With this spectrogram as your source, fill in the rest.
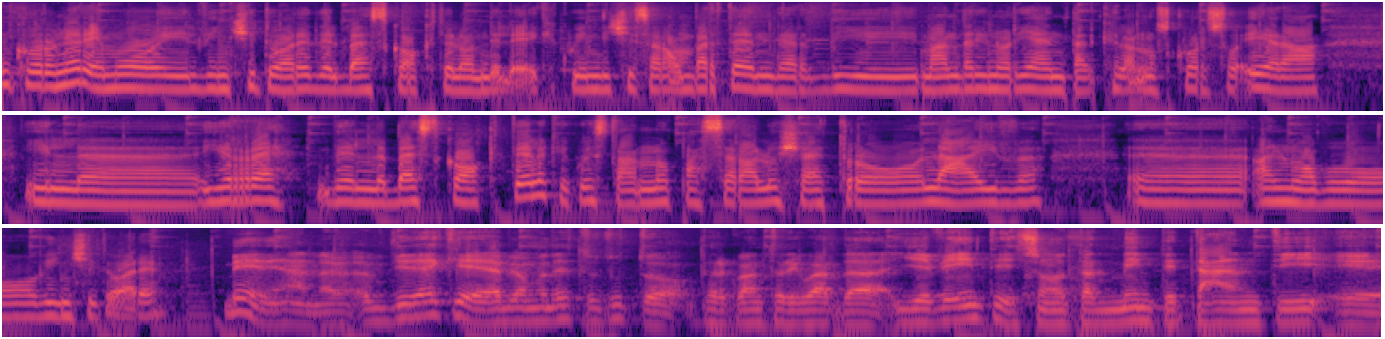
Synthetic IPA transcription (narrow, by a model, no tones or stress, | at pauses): iŋkoɾoneɾeːmoilvint͡ʃit̪oːɾed̪elbɛst̪kɔkt̪elɔnd̪elɛ̰jkkwind̪it͡ʃisaɾa̰umbart̪ɛnd̪erd̪imand̪aːɾinoɾjɛnt̪alkʰela̰nːoskorsoʔɛːɾa | il | ilrɛd̪elbɛst̪kɔkt̪elk̟ekːwest̪anːopasːeɾʔaloʃɛt̪ɾolajv | a̰lnwɔːvovint͡ʃit̪o̰ːɾe | bɛːneanːa̰d̪iɾɛjkeabːjaːmod̪et̪ːot̪ut̪ːoperkwant̪oɾiɡward̪a̰ʎievɛnt̪isoːnot̪alment̪et̪ant̪ie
